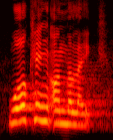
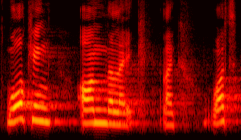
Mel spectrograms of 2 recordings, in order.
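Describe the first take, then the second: First: Said in the usual way. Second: Incredulous repeat. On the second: Real, not acted. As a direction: draw out the words in disbelief. Marveling at the verse.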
